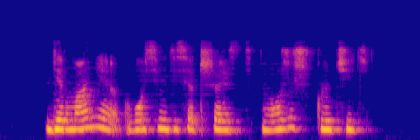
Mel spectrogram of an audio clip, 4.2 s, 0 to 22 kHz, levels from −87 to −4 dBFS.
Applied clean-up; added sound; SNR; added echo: neural mask model DeepFilterNet 3.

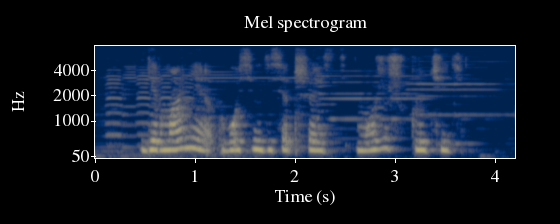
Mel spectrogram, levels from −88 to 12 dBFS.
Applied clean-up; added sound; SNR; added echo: classical method WPE with log-MMSE.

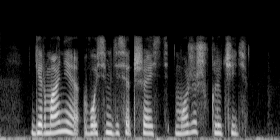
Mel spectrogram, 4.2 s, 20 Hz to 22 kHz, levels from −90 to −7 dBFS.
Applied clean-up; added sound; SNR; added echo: none; none; none; none.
